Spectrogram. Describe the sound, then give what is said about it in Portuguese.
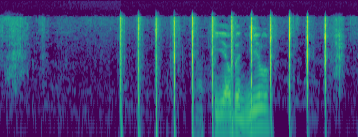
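A machete chops grass to mulch a vegetable garden in a quick, steady series of about a dozen crisp strikes, each sharp and dry, while a man briefly speaks partway through. “O barulho que vocês estão ouvindo aqui é o barulho do facão picotando aqui a grama para forrar a horta.”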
